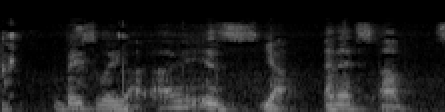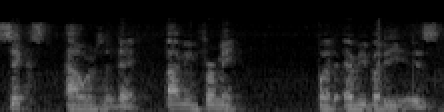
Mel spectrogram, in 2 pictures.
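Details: Young man with aphasia since a stroke seven years earlier, still attending speech therapy four times a week; aphasia.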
